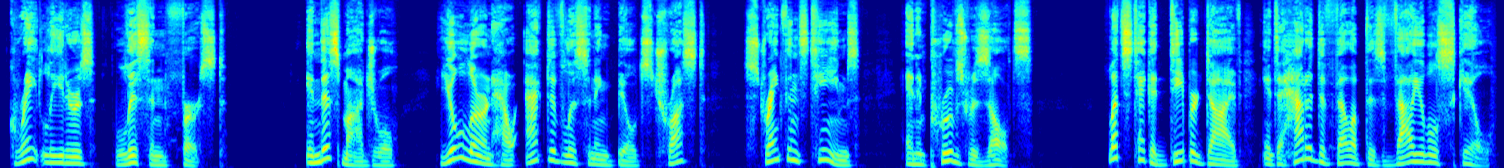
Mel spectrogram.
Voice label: E-Learning Inspiring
